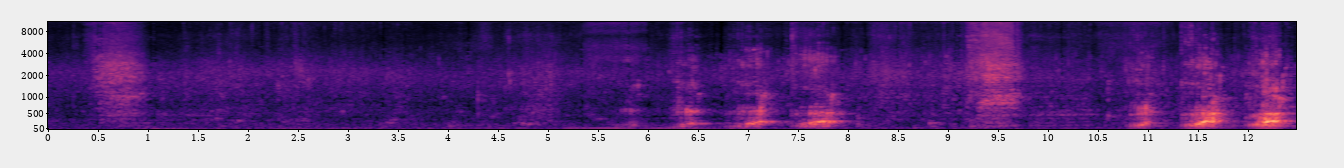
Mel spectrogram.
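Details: Steller sea lion at Ise Sea Paradise aquarium, Japan, around a pup born 25 June 2020 to mother Hina and father Kotetsu, in breeding season: low, hoarse bleating calls repeated in a loose series in the second half, over trickling water.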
